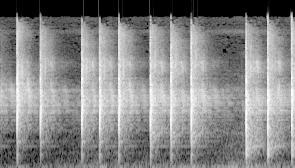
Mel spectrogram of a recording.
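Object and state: Hollow-sounding debonded concrete topping.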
